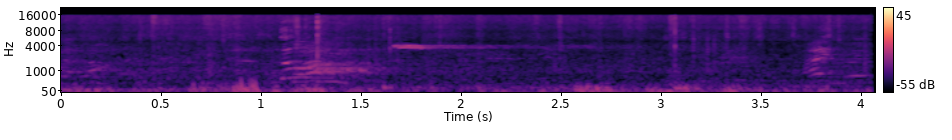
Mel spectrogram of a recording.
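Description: Children's voices calling out on an outdoor football pitch, with a shout about a second in. A thin, steady high tone sounds for about a second a little before the middle, over a continuous irregular low rumble.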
